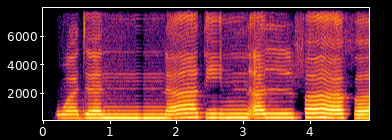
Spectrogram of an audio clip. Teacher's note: اچھا دیکھیں یہ جو تنوین ہے نا, آپ اگر اس کو لمبا سا ذرا سا بھی اس پہ زور دیں گی نا, اس کو دبائیں گی تو یہاں پہ ایک خشوم میں آواز چلی جائے گی. ٹھیک ہے آپ نے اس کو خشوم میں جانے نہیں دینا کیونکہ یہاں اظہار ہے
